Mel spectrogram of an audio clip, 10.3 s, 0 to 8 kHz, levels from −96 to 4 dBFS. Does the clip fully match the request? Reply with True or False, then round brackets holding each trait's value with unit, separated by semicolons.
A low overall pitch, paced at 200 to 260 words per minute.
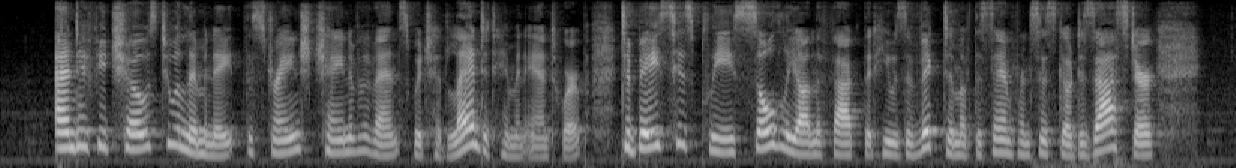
False (190 Hz; 205 wpm)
